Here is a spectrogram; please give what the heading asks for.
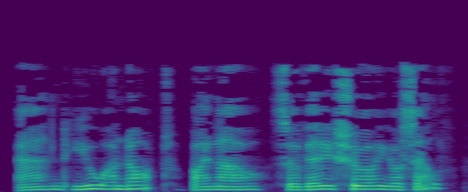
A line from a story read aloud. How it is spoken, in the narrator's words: Miss Marple said gently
